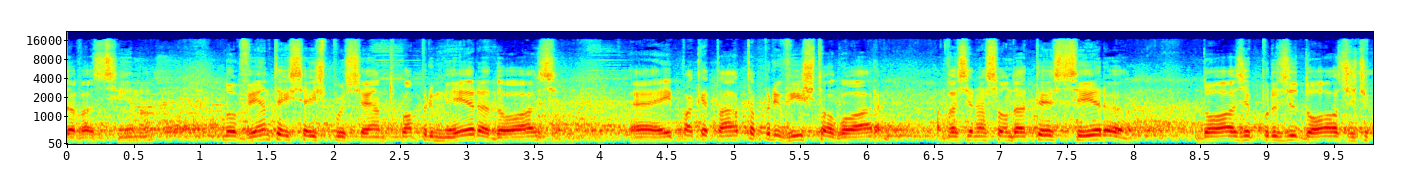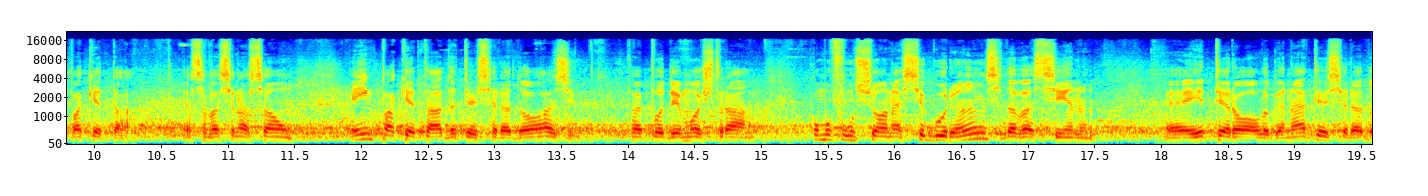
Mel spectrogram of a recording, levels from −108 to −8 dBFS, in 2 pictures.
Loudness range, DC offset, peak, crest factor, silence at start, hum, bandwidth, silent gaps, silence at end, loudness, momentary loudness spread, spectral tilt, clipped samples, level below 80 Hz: 2 LU; under 0.1%; -8 dBFS; 12 dB; 0 s; none; 17 kHz; none; 0 s; -21 LUFS; 7 LU; -3 dB/octave; under 0.1%; -68 dBFS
